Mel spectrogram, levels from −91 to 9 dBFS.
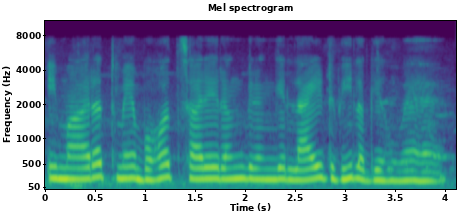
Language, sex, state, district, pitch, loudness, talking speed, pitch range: Hindi, female, Assam, Kamrup Metropolitan, 215 Hz, -12 LUFS, 160 wpm, 200-225 Hz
